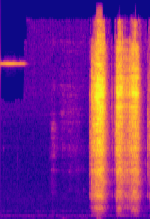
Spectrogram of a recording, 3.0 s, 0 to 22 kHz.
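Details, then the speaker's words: MEUS MB18 RC crawler with brushless motor, after reversing ESC rotation: harsh gritty whirring bursts as motor spins up; worn or mismatched low-range gears grinding. "that doesn't sound good at all but it is going the right way let's go I'm going to go ahead and figure out where that noise is coming from"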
